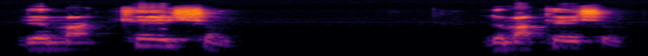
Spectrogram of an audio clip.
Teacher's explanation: So the third syllable K receives the stress because it is pronounced louder and longer.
